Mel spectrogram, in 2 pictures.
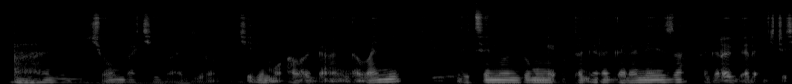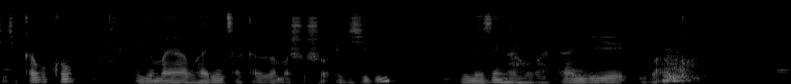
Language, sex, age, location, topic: Kinyarwanda, male, 18-24, Kigali, health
